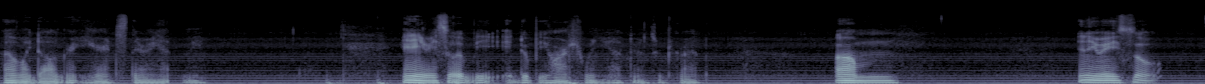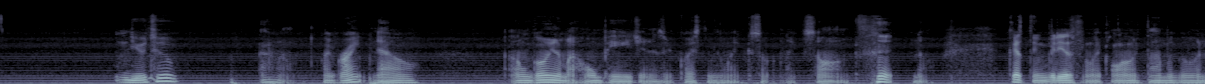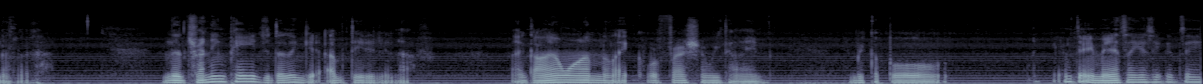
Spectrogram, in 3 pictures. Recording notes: Sorry for the buzzing noise I probably plugged it in wrong or maybe cause my phone was charging.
